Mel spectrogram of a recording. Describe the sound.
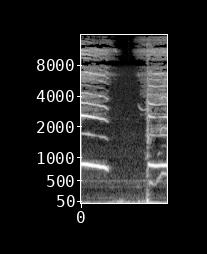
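A voice imitates an elk's high-pitched squeak: two thin, whiny tones, the first held steady for about half a second, the second starting sharply and sliding upward.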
